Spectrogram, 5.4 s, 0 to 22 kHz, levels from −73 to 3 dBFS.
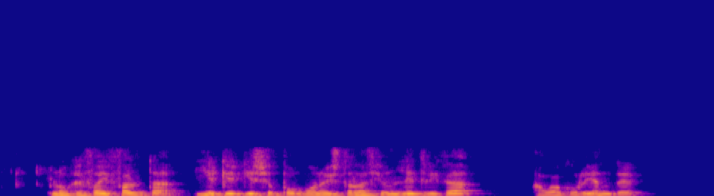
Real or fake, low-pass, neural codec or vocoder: fake; 5.4 kHz; codec, 16 kHz, 4 kbps, X-Codec, WavLM features, trained on Multilingual LibriSpeech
